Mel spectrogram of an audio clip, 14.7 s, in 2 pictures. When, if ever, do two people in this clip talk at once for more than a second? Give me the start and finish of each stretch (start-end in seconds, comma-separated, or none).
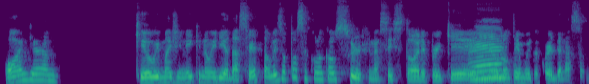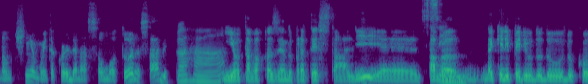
none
